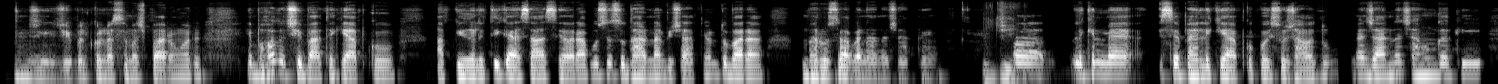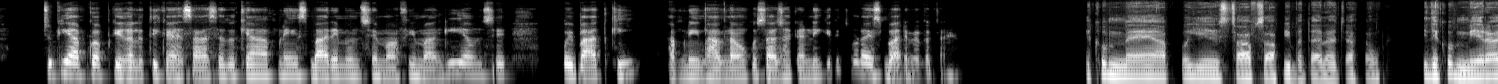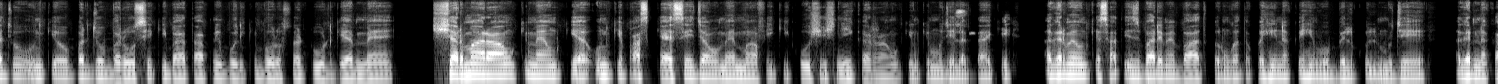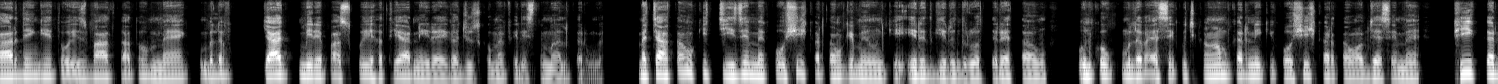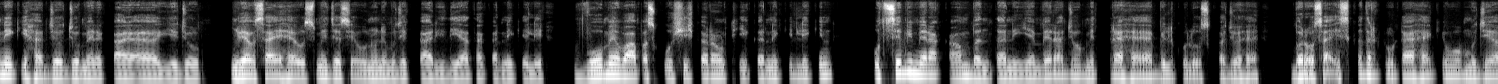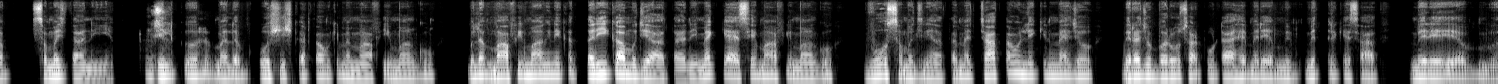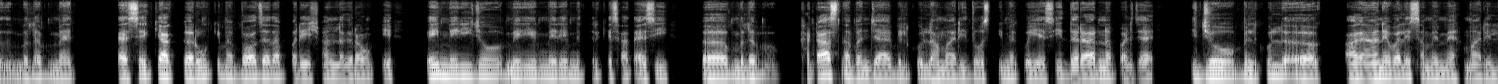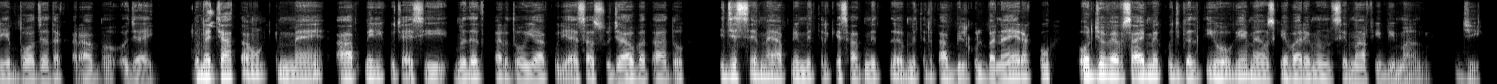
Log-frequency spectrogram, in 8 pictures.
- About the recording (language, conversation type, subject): Hindi, advice, टूटे हुए भरोसे को धीरे-धीरे फिर से कैसे कायम किया जा सकता है?
- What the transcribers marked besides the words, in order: other background noise; tapping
